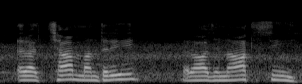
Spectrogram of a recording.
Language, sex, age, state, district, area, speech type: Urdu, female, 45-60, Bihar, Gaya, urban, spontaneous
